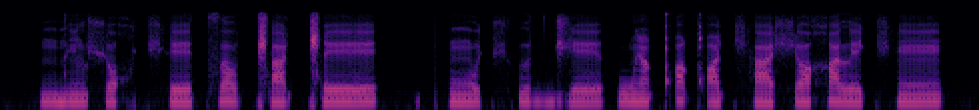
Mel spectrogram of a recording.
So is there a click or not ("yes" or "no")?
yes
